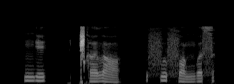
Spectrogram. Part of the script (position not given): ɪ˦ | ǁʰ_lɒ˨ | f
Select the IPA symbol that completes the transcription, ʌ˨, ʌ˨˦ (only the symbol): ʌ˨˦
